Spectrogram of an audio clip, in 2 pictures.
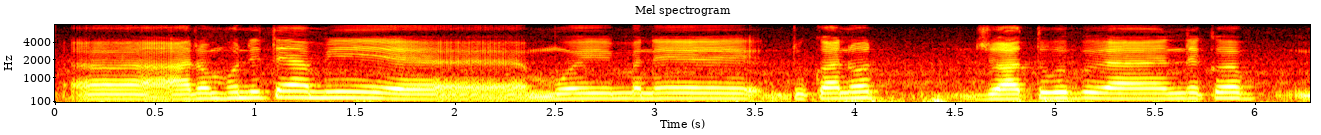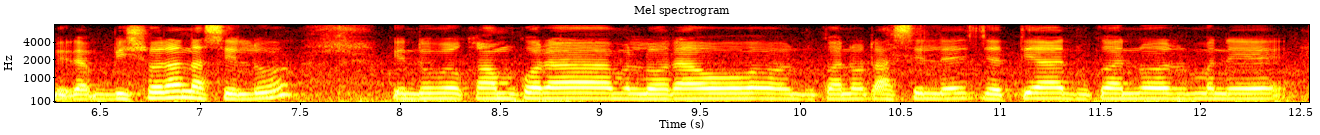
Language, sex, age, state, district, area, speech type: Assamese, female, 45-60, Assam, Nalbari, rural, spontaneous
